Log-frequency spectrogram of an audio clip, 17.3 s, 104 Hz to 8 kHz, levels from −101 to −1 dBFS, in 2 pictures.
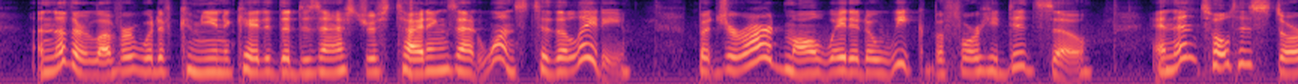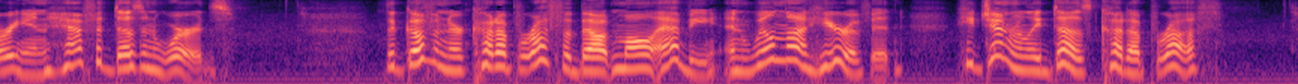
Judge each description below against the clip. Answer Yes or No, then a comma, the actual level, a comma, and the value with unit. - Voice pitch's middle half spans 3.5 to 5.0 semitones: Yes, average, 4.7 semitones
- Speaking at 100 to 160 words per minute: No, average, 185 wpm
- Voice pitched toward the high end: Yes, high, 210 Hz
